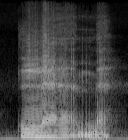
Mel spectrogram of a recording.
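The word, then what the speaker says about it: لام: after we have kef lamb. It's like the sound of the alphabet L.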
